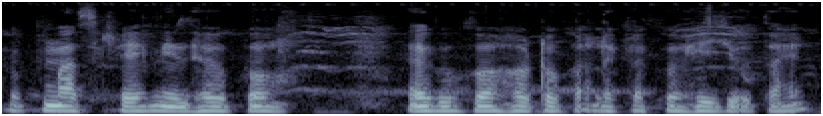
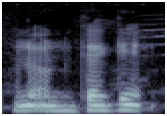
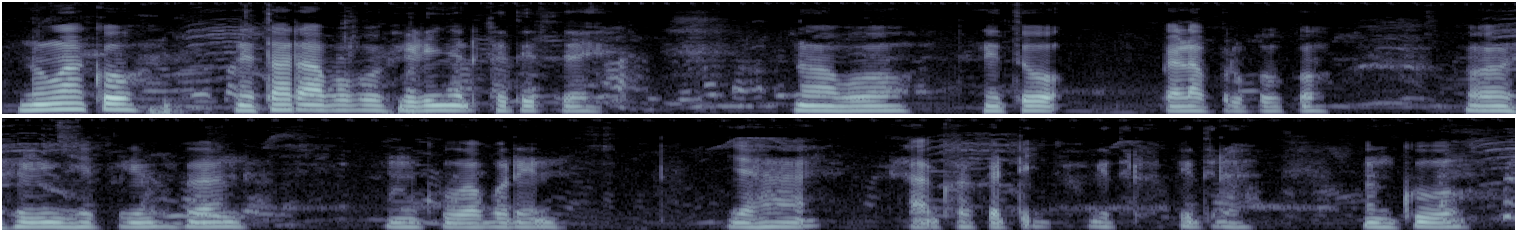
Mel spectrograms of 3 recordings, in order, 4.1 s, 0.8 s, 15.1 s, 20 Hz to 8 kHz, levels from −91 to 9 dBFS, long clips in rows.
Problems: constant background noise, continuous background conversations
